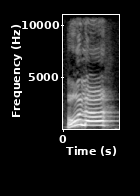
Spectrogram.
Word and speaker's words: hola: give it a try hola it starts with an H but you don't pronounce that in Spanish there are 21 different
